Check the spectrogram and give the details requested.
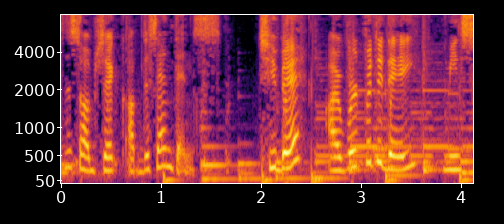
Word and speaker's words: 집에: The word JIB-E could be divided into two syllables, JIB-E. JIB is formed from the combination of the sounds of chiyut, e, and biyup. And e is just the sound of e itself with a placeholder e at the first position of the syllable.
